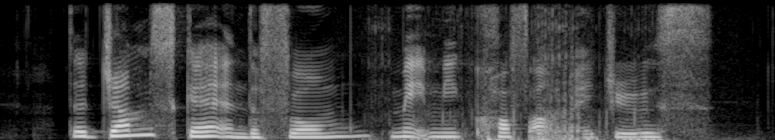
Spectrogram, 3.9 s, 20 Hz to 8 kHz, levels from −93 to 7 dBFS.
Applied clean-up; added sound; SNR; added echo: neural mask model RNNoise.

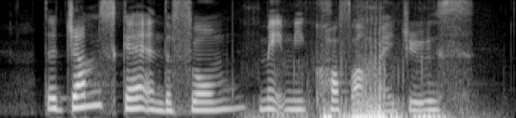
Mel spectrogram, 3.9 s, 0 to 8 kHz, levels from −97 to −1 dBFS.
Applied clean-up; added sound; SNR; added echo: none; Purr; -4 dB; none.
